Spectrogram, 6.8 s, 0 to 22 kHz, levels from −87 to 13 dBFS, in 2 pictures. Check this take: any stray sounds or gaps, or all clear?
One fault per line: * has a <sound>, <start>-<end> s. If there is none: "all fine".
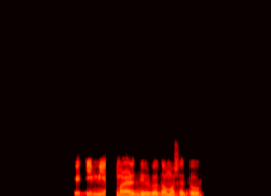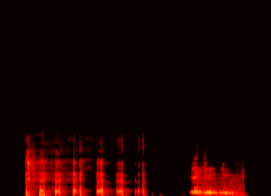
* has a dropout, 1.3-1.5 s
* has a laugh, 3.7-5.3 s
